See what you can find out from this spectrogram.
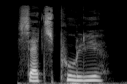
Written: satspulje

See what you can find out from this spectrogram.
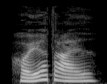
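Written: højredrejet

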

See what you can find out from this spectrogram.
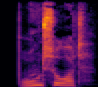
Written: brunsort

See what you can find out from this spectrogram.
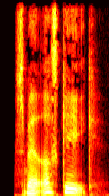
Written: smadderskæg

